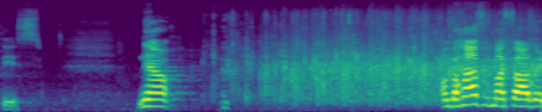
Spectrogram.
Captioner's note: applause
